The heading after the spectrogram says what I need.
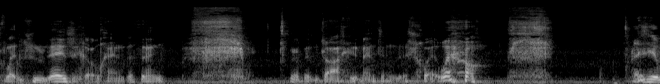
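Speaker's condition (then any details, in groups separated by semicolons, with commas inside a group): Glossectomy with reconstructed tongue; tongue cancer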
